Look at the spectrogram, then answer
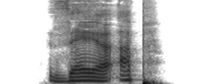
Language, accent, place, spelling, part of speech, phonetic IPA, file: German, Germany, Berlin, sähe ab, verb, [ˌzɛːə ˈap], De-sähe ab.ogg
- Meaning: first/third-person singular subjunctive II of absehen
